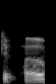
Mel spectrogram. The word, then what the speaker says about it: Depau: here we are back with another episode and depot which i hopefully i remember to pronounce that correctly uh you want to introduce yourself for everybody uh sure my name's dapo originally from bountiful utah like north salt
